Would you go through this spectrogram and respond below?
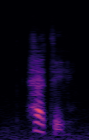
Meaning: weekly, week
- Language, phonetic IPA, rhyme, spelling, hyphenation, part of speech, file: Hungarian, [ˈhɛti], -ti, heti, he‧ti, adjective, Hu-heti.ogg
